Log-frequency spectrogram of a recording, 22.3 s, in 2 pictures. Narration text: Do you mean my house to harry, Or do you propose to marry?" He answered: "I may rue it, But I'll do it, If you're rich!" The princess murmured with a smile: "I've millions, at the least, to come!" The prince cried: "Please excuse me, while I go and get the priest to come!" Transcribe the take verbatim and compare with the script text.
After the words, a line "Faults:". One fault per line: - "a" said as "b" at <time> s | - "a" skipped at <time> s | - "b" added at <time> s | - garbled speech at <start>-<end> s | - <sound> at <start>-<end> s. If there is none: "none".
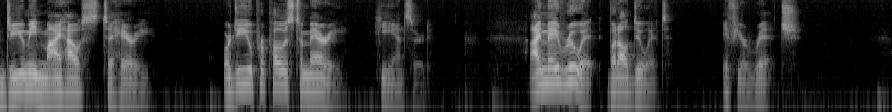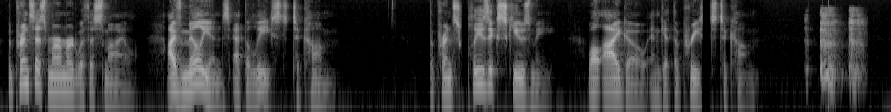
Do you mean my house to harry, Or do you propose to marry?" He answered: "I may rue it, But I'll do it, If you're rich!" The princess murmured with a smile: "I've millions, at the least, to come!" The prince: "Please excuse me, while I go and get the priest to come!"
Faults:
- "cried" skipped at 16.9 s
- dropout at 19.9-20.0 s
- cough at 21.2-22.0 s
